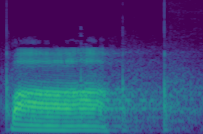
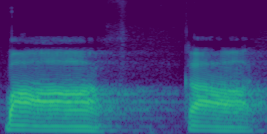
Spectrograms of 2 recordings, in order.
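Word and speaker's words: ปากกา: 명사들도 알아야죠 어떤게 있냐면요 이거 발음할 때 이렇게 길게 발음해야 빠까 왜냐요 둘 다 이게 뭐냐면 둘 다 장 모음입니다 장모음 짧은 모음이 아니라 길게 발음하는 장 모이니까 빠까 뜻은 볼펜이 되고요 얘는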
